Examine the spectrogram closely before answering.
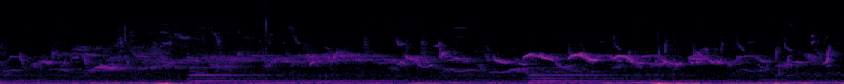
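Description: Small birds singing in quick, warbling chirps over a faint low steady hum, with two short low thumps, about a second in and again past the middle.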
